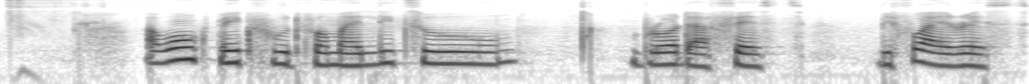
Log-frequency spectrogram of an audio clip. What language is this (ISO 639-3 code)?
pcm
